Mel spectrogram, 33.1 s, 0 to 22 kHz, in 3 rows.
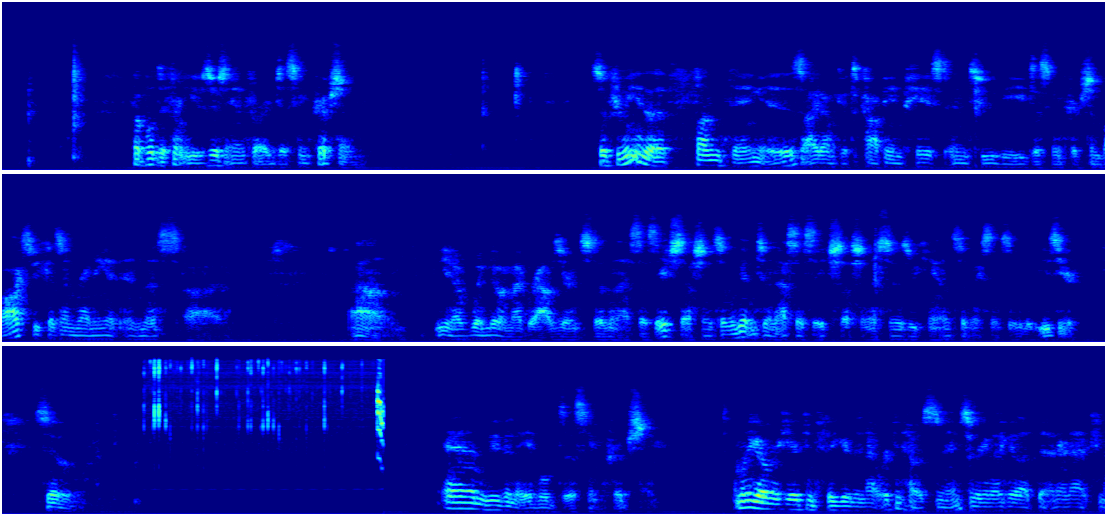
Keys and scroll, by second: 0.0-1.9 typing, 23.4-26.7 typing.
